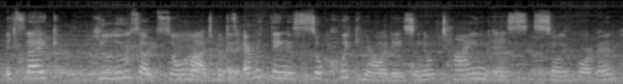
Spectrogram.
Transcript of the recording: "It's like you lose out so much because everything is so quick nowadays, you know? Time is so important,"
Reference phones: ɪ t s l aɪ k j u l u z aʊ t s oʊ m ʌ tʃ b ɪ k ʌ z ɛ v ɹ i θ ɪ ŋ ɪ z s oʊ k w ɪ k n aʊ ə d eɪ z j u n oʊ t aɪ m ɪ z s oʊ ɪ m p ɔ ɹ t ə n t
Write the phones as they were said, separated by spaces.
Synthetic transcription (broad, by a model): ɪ t s l aɪ k j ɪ l u z aʊ t s oʊ m ʌ tʃ b ɪ k ʌ z ɛ v ɹ i θ ɪ ŋ ɪ z s oʊ k w ɪ k n aʊ ə d eɪ z j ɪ n oʊ t aɪ m ɪ z s oʊ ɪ m p ɔ ɹ t n t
